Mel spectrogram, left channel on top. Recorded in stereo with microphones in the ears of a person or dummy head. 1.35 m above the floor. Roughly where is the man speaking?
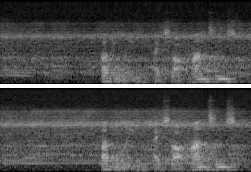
Right.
